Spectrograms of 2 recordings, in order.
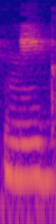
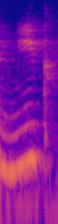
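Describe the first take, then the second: First: The word ends with a full vowel. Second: The word ends on a bare final consonant. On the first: The speaker calls it right. "ধ পূর্ণরূপে উচ্চারিত হবে" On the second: The speaker calls it wrong. "নিধ বলতে পারবো না"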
